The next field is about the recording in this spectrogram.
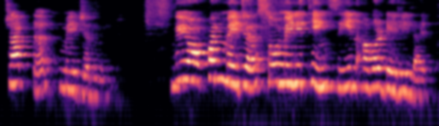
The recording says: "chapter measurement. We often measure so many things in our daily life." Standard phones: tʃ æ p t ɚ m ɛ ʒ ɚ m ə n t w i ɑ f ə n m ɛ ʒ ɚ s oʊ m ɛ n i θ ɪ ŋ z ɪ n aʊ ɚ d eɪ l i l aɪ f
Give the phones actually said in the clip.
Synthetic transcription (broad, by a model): tʃ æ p t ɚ m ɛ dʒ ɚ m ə t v i ɑ f ə n m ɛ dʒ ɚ s oʊ m ɛ n i t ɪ ŋ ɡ ɪ n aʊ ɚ d eɪ l i l aɪ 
